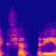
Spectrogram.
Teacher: उसका उच्चारण ककार का यानी का का मुख में रह जाता है परंतु बाहर सिर्फ श आता है।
